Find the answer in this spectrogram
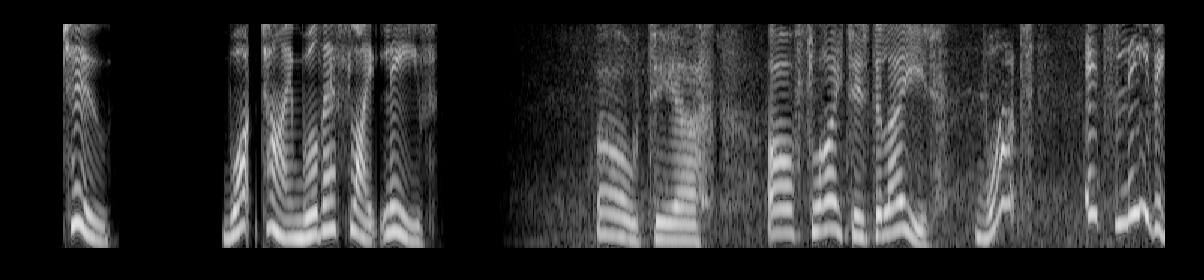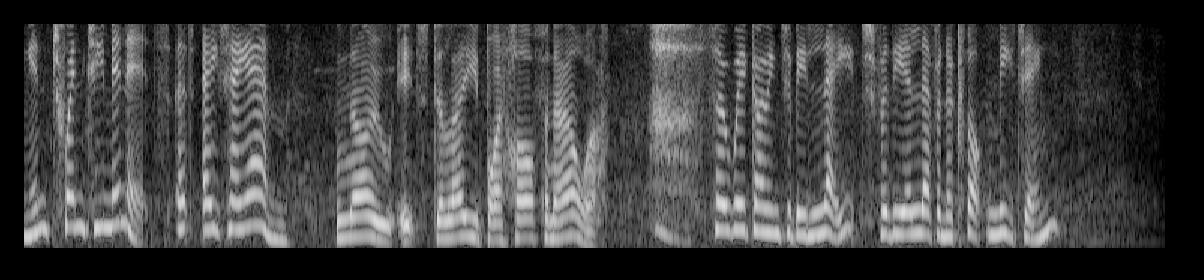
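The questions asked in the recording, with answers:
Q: What time will their flight leave?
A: 8:30 a.m.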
